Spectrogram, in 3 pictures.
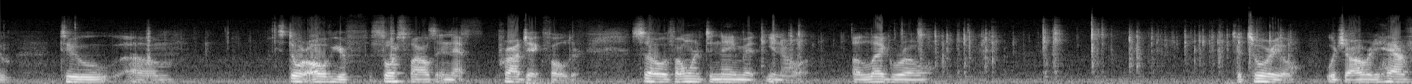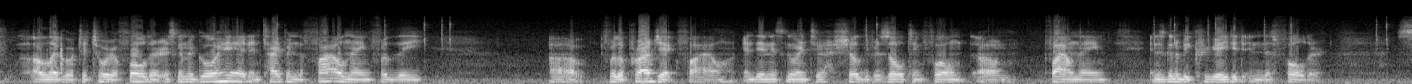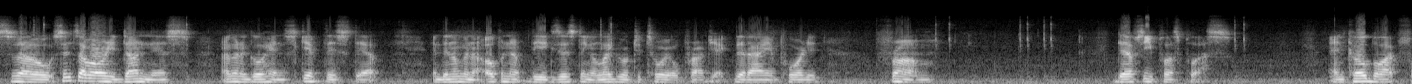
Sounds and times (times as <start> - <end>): Speech: 0.0 - 1.8, 2.8 - 9.4, 12.3 - 18.4, 19.6 - 27.4, 28.1 - 37.7, 39.4 - 40.7, 41.5 - 42.3
Typing: 9.0 - 12.9.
